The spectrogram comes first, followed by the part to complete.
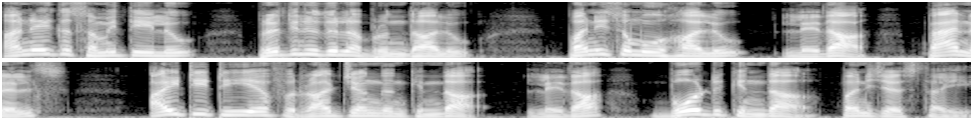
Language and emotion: Telugu, neutral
